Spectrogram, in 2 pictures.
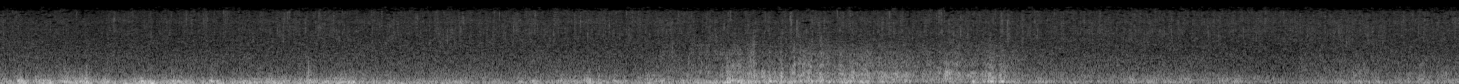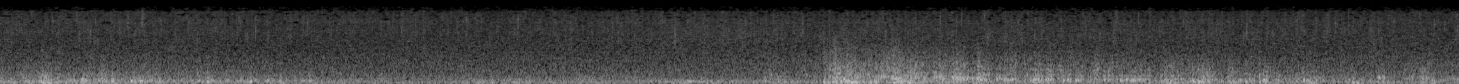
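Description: Rain falling steadily, with low rumbles of thunder. The rain swells louder twice: the first swell breaks off suddenly about ten seconds in, and the second starts abruptly some six seconds before the end.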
